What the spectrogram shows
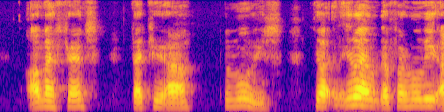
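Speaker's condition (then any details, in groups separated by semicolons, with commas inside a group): Cerebral palsy; present from birth, muscles do not work properly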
